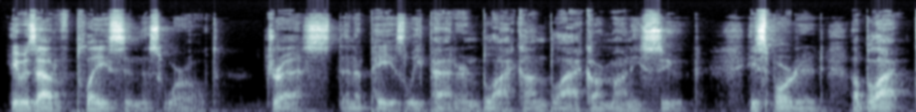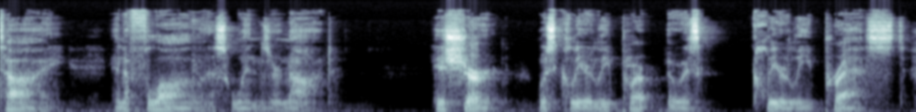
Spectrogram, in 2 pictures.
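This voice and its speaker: Very deep, gravelly male story narrator. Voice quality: gravelly, raspy. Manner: brooding, measured, with deliberate pauses. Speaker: audiobook narrator. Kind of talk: dramatic scripted horror narration.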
